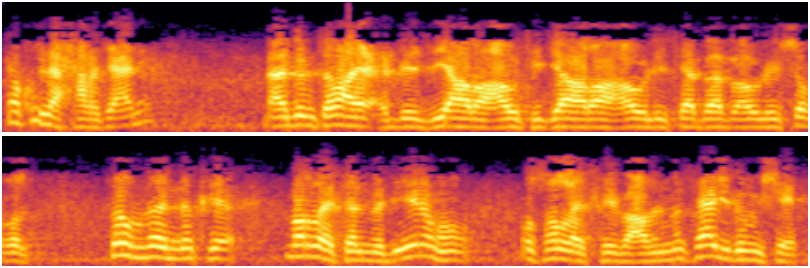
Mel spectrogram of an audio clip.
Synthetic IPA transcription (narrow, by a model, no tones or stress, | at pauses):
jakulːaħɑɾˤɑd͡ʒʕaleːk | maʕd̪uːmt̪ɾˤɑːjɪħbəzɪjɑːɾˤɑʔawt̪ɪd͡ʒɑːɾˤɑʔawlɪsababʔawlɪʃʊɣl | θʊmːʔɪnːək | mɑrˤːeːt̪almad̪iːna | wsˤɑlːeːt̪fibɑʕðˤəlmas̬aːd͡ʒɪd̪hʊmʃeː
